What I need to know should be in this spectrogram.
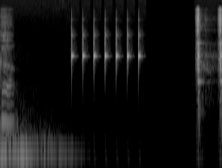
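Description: A quick run of light electronic ticks sounds as scores count up.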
